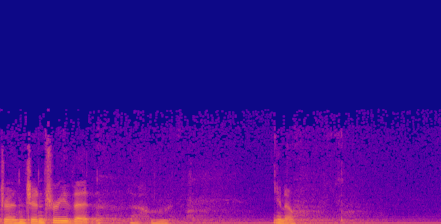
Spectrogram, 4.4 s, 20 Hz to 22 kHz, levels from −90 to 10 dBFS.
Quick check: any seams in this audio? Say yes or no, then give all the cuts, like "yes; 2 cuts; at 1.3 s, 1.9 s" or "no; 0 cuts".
no; 0 cuts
